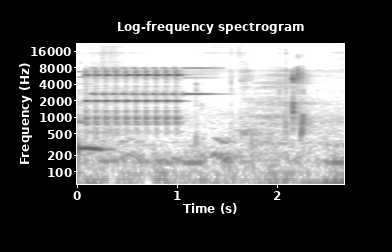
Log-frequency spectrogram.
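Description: Peach's phone rings in Mario + Rabbids Kingdom Battle: a bright electronic ringtone pulses about eight times in a quick, even rhythm, then stops before a few soft game chimes.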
